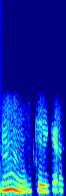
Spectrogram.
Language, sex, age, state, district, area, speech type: Assamese, female, 18-30, Assam, Kamrup Metropolitan, urban, conversation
